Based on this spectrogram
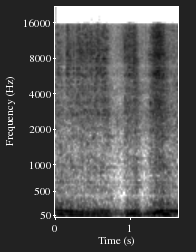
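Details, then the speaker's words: Roadkill Power Tour trade car that had been running rich, with fouled, wasted spark plugs and no spares: lumpy, uneven low thrum that dips and surges like an air-cooled VW flat-four, making no power. Misfire from dead cylinders. "so unhappy oh that's horrible oh sounds like a Volkswagen I was going to say the same thing we got a beetle oh that sounds exactly like a Volkswagen air cool"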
